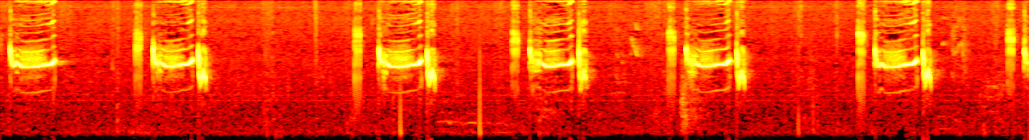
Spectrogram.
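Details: Prinia singing to provoke rivals: a long run of seven nasal, buzzing phrases at a somewhat uneven tempo, each opening with a sharp tick and closing with a gritty burst.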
